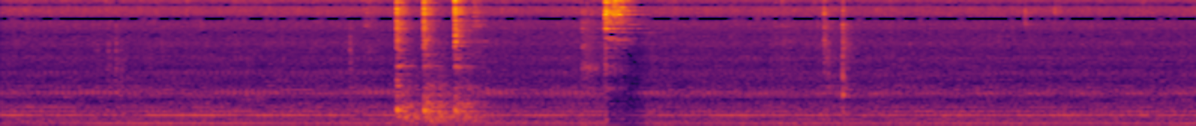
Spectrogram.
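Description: Metal utensils and cookware clattering: a quick run of clinks about three and a half seconds in, a sharper knock near five seconds and a small click near seven, over a steady hum.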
